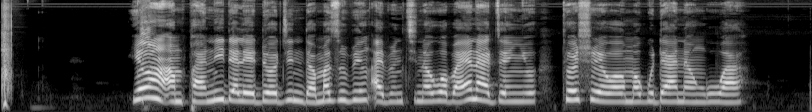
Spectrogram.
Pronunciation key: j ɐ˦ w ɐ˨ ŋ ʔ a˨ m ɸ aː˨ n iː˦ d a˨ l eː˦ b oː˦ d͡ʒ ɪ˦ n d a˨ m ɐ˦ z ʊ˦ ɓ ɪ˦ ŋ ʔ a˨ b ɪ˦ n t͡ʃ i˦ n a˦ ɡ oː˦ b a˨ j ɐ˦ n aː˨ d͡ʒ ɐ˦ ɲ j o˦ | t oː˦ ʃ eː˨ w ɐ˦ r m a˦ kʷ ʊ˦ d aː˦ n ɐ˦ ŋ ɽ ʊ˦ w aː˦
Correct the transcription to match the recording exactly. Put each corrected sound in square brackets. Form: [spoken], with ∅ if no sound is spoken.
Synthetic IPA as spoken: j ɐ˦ w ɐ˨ ŋ ʔ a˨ m ɸ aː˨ n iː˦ d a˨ l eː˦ [d] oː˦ d͡ʒ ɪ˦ n d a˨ m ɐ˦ z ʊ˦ [b] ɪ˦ ŋ ʔ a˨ b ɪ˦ n t͡ʃ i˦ n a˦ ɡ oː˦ b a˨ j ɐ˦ n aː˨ d͡ʒ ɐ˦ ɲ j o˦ | t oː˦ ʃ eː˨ w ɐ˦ r m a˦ [ɡʷ] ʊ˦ d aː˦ n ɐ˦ ŋ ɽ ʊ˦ w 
